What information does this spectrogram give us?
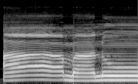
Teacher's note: আমি হামজার মধ্যে টান দিছি, মিমের মধ্যে টান দেই নাই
